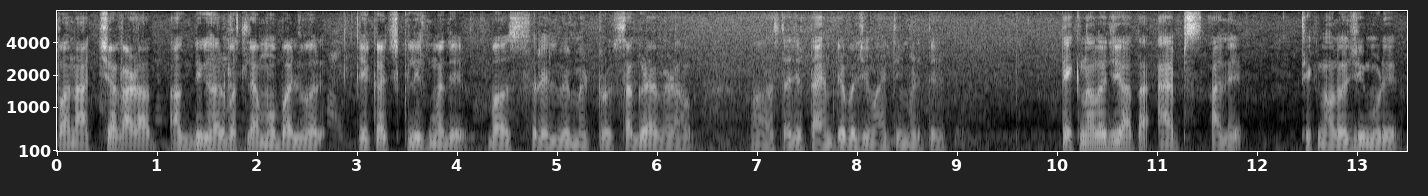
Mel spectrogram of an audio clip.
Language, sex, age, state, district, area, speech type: Marathi, male, 18-30, Maharashtra, Nagpur, rural, spontaneous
